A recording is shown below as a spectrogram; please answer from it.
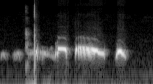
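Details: Spotted dove urging and calling coos on a lure recording: a brief click, then a loud, low, hoarse coo phrase with a long rolling middle note and a short final coo.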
